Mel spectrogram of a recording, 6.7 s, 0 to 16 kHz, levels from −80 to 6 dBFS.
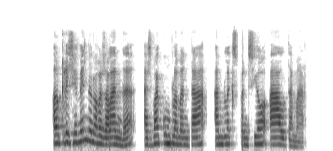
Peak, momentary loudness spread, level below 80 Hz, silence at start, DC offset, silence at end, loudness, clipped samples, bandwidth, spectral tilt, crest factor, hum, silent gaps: -2 dBFS; 9 LU; -58 dBFS; 1.05 s; under 0.1%; 0.6 s; -19 LUFS; under 0.1%; 7.6 kHz; -6 dB/octave; 18 dB; none; 2.74-2.87 s, 4.16-4.27 s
